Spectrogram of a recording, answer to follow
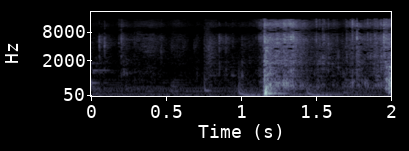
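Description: Near silence, then about a second in a short knock and a brief rustle as a pink cylindrical brush-set tube is handled and its lid worked off.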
